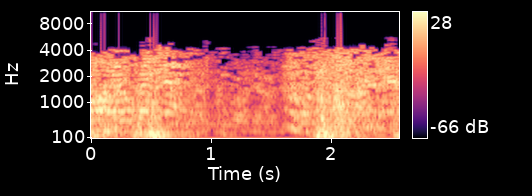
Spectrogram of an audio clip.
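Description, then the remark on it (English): Two heavy, booming crashes about a second and a half apart as a locked door is forced in, loud, with muffled voices and commotion around them. “All right, everybody, we've got to break that door in.”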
